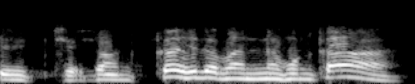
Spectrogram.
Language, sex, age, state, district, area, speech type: Maithili, male, 60+, Bihar, Madhubani, rural, conversation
